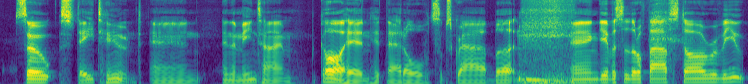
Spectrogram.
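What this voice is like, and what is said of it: Slight Southern US accent. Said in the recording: “Oh, a little southern accent coming through.”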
